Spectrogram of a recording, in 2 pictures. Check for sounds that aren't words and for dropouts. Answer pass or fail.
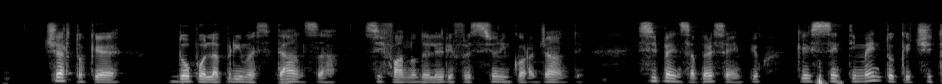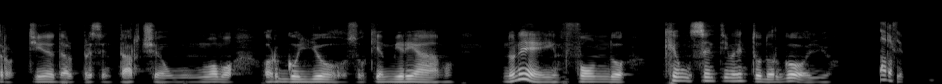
fail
